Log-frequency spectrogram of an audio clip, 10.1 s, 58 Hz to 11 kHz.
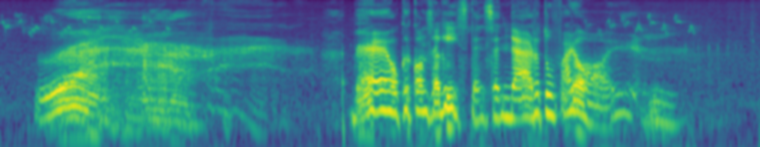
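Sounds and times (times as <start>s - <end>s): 
speech: 0.5s - 0.8s, 5.3s - 9.0s
bear growling grumpily: 0.5s - 5.0s, 8.2s - 9.2s.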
